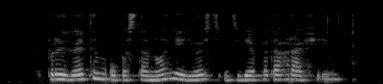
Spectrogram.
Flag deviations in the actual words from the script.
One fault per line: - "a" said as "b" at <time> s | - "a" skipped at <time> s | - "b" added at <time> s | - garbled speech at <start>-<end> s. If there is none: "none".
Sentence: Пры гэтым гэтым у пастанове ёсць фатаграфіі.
- "гэтым" skipped at 1.0 s
- "дзве" added at 2.3 s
